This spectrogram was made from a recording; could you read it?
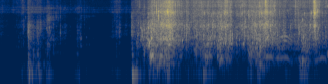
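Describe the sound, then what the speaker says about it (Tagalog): Water is fetched and splashes: a few faint knocks and drips, then after a brief quiet a close, continuous burst of sloshing and splattering water that lasts several seconds. "Nagigib tayo ng tubig mga guys."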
